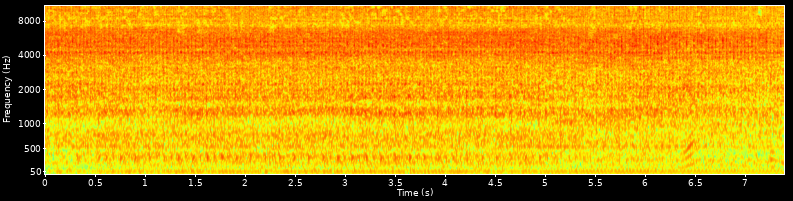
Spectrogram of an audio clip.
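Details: 2016 BMW 420d, B47 diesel, first start after fitting a swirl flap delete kit and reconnecting everything, with no dash warning lights: even idle clatter ticking about three times a second with no stumble or misfire; normal diesel idle.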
